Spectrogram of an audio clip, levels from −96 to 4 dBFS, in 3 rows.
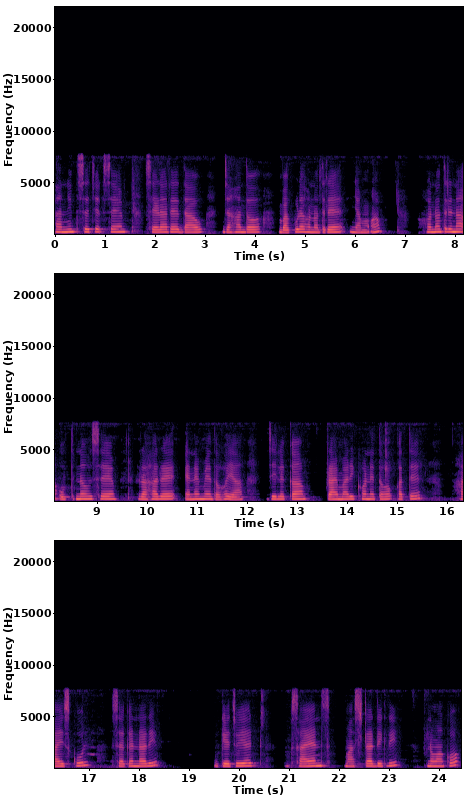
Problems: none marked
